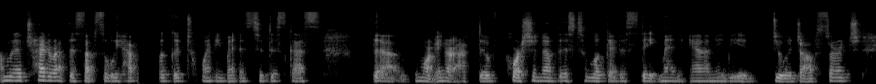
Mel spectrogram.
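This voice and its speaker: Speaking at a fairly quick pace with an American accent, a woman uses a very deep, low pitch, vocal fry and a monotone, flat intonation. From US West Coast, San Francisco Bay Area. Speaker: academic webinar presenter. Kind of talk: webinar presentation. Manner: fast.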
